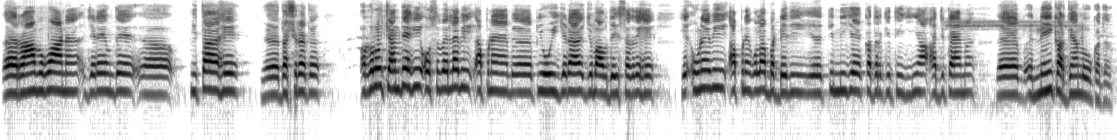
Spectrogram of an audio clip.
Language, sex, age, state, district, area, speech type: Dogri, male, 30-45, Jammu and Kashmir, Reasi, rural, spontaneous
